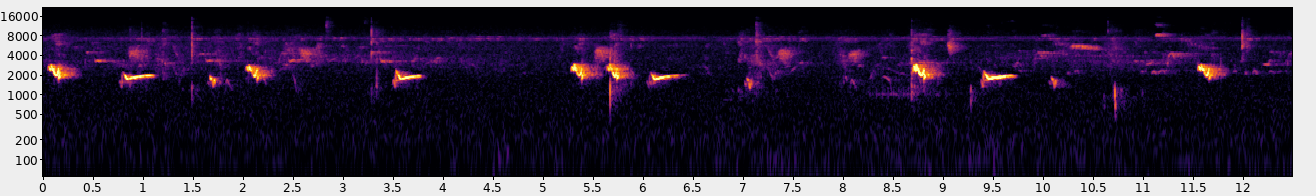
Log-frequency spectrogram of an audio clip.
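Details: Campo troupial singing short, sharp whistled notes and clipped downslurred phrases in scattered bursts. A faint, steady high-pitched hiss runs underneath.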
